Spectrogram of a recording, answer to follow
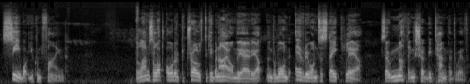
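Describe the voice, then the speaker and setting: A man voices a composed Arthurian officer handing out a quest in a video game. His mid-pitched delivery is formal, articulate and deliberate, with quiet authority. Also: close to an everyday voice. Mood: earnest, authoritative. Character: measured Arthurian knight-officer recruiting an outsider to investigate. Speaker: quest-giving game character. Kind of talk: scripted game dialogue.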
